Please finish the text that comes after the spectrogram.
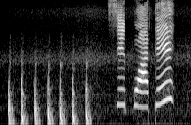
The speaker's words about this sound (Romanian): Stai, stai, stai! Să batem întâi la ușă! Ah, bine!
